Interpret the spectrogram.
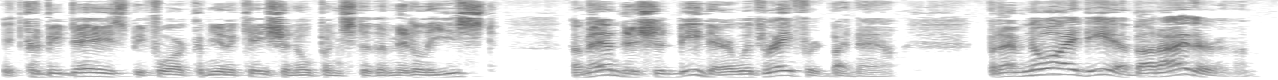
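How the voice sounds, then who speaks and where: A man's voice: mid-range voice, very animated, brisk, husky, voice pushed up. A man voicing a determined young male journalist who talks urgently and directly.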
